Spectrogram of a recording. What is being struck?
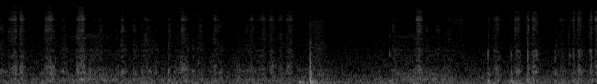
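Fineliner pen nib on paper sketchbook page.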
